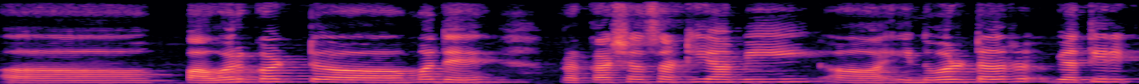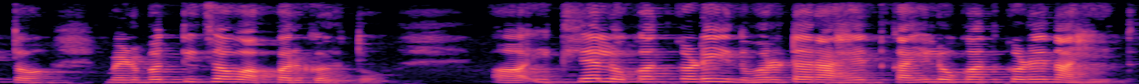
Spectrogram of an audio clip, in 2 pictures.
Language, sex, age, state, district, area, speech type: Marathi, female, 45-60, Maharashtra, Pune, urban, spontaneous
